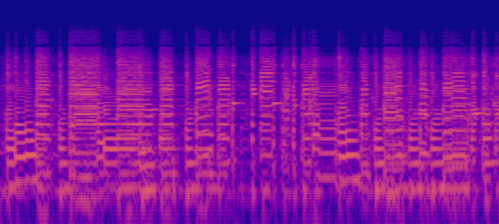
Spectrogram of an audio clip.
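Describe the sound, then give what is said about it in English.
A crunchy, overdriven electric guitar plays a lead line on the amp's lead channel, set a little crunchy, with choppy, rhythmic phrasing, its gritty distorted tone loud and steady with brief gaps between notes and no talking over it. “I just like to set that a little crunchy, you know what I mean?”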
